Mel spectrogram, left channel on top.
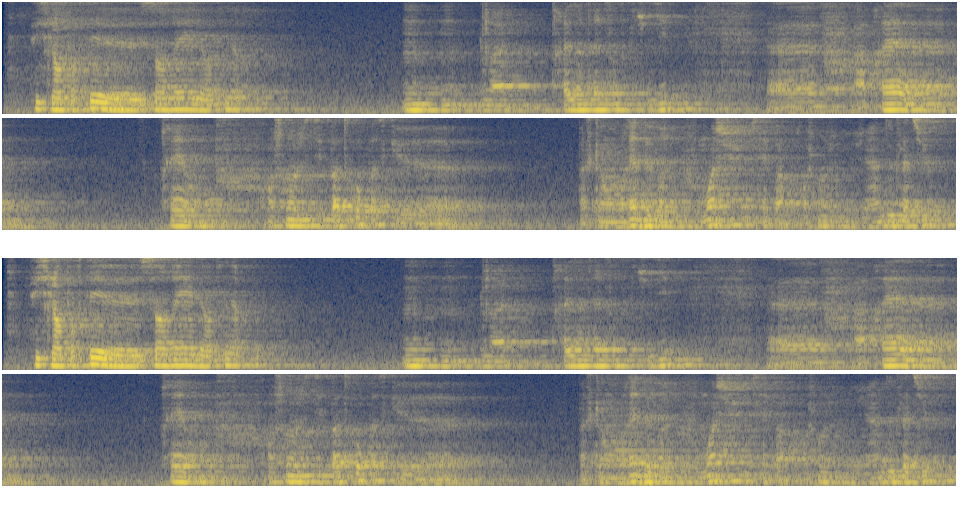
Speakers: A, on the right; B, on the left.
A: puisse l'emporter euh, sans réel entraîneur, quoi.
B: Mm, mm, ouais, très intéressant ce que tu dis. Euh, pff, après, euh, après on- pff, franchement, je sais pas trop parce que euh, parce qu'en vrai, de vrai- pff, moi, je sais pas. Franchement, je- j'ai un doute là-dessus.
